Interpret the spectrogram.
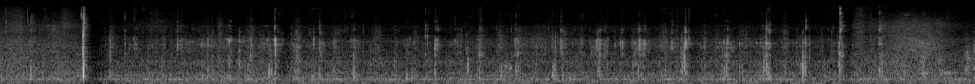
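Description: A man chewing a mouthful of fried chicken close to the microphone, lips closed, making many small clicks and smacks, with one sharper click about a second in.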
